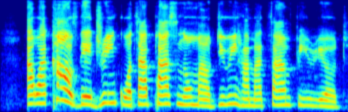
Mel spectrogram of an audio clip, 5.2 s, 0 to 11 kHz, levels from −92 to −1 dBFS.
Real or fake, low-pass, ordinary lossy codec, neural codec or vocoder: fake; none; none; vocoder, 22.05 kHz, 80 mel bands, HiFi-GAN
